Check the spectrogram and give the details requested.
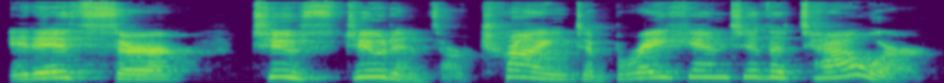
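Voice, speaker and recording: A woman's voice: sits high, lively intonation, takes it slowly, bright, forceful tone, pitched above the performer's own voice, full character voice. A woman voicing a nervous, bumbling male henchman in a storybook, deferential, hesitant and stumbling over words. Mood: anxious.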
